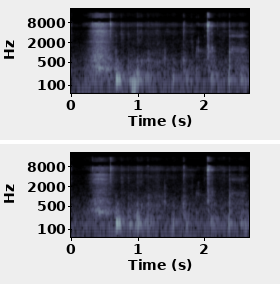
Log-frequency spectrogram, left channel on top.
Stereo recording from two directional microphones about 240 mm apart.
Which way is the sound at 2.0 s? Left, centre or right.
Centre.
